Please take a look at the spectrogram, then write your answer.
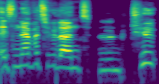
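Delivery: ordinary talk, nothing marked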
